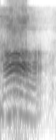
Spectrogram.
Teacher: اور ہا کی ادائیگی میں ایک بات میں عرض کروں کہ ہا جو ہے بعض اوقات ایسا ہوتا ہے کہ ہا کا جو مخرج ہے گول چشمی ہا، ایک تو ہا ہے جی، ایک ہے ہا. ہا کا جو مخرج ہے یہ انتہائی حلق ہے، یعنی سینے سے جو متصل حلق کا حصہ ہے یہاں سے ادا ہوتا ہے ہا.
